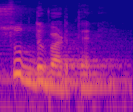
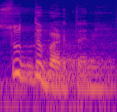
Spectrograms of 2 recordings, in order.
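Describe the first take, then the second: The two takes are said the same way.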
